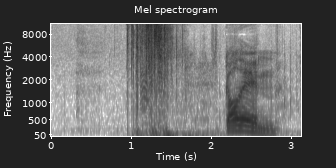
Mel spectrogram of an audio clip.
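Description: A rifle fires a burst of loud shots.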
